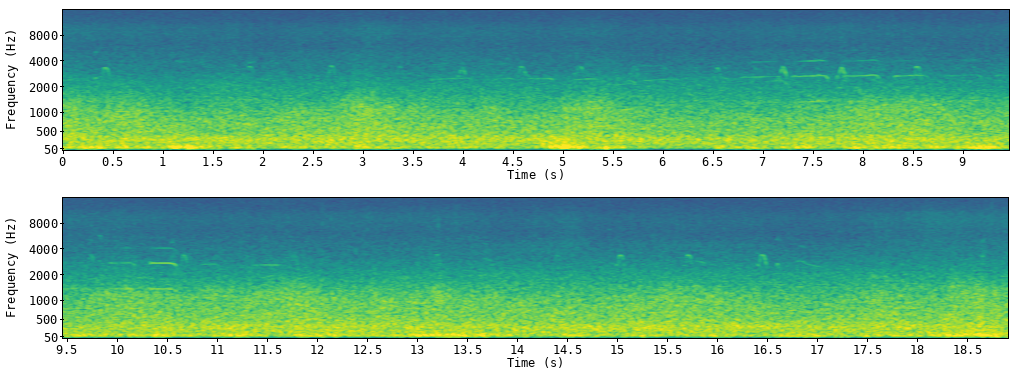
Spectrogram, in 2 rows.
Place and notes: {"title": "Unnamed Road, Prestatyn, UK - Gronant Sand Dunes", "date": "2017-08-05 10:30:00", "description": "Morning meditation on top of sand dunes buffeted by the winds and joined, for a time, by some children playing in the dunes. Recorded on a Tascam DR-40 using the on-board microphones as a coincident pair (with windshield).", "latitude": "53.35", "longitude": "-3.36", "altitude": "7", "timezone": "Europe/London"}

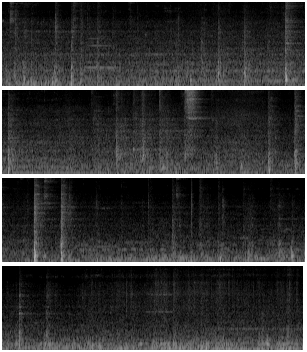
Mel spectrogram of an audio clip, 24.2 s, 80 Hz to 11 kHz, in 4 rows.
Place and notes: {"title": "Cantt, Mirpur Cantonment, Mirpur, Kanpur, Uttar Pradesh, Inde - Kampur Station", "date": "2003-03-14 17:00:00", "description": "Kampur Station\nAmbiance gare centrale de Kampur", "latitude": "26.45", "longitude": "80.35", "altitude": "128", "timezone": "Asia/Kolkata"}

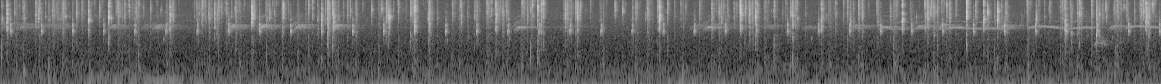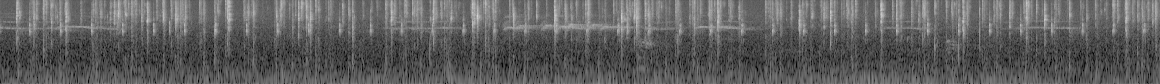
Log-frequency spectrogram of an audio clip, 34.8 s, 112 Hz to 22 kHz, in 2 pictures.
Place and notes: {"title": "Samak-san temple cave at dawn", "date": "2019-09-23 06:14:00", "description": "Near Samak-san temple complex...beneath a large cliff...a recess/cave...water dripping from it's roof after the continuous rains of summer, metronome like...at dawn...fog enclosed...sounds within x sounds entering from without...", "latitude": "37.84", "longitude": "127.67", "altitude": "285", "timezone": "Asia/Seoul"}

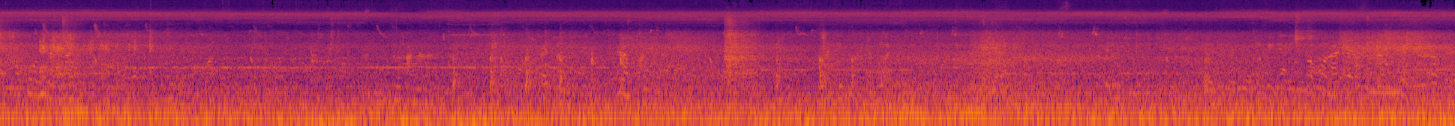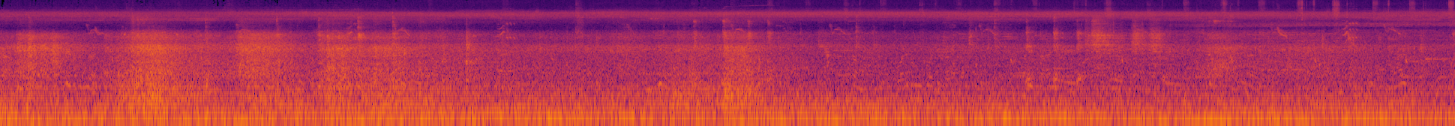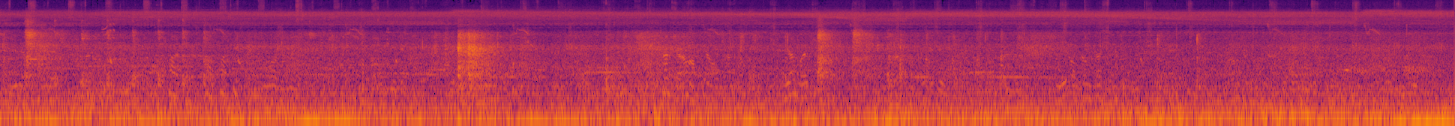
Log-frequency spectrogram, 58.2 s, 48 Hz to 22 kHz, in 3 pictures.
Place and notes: {"title": "Bihu Park, Taipei City - in the Park", "date": "2014-07-09 16:18:00", "description": "The distant sound of construction site", "latitude": "25.08", "longitude": "121.58", "timezone": "Asia/Taipei"}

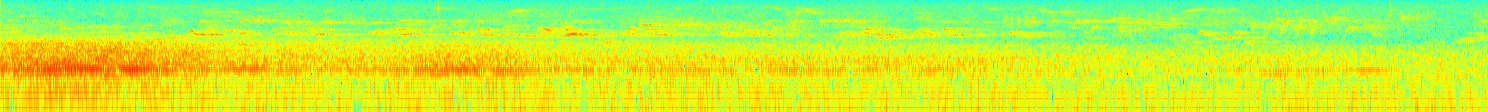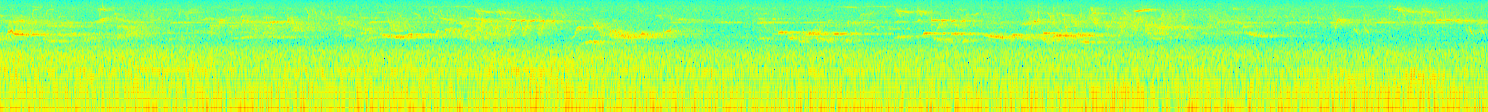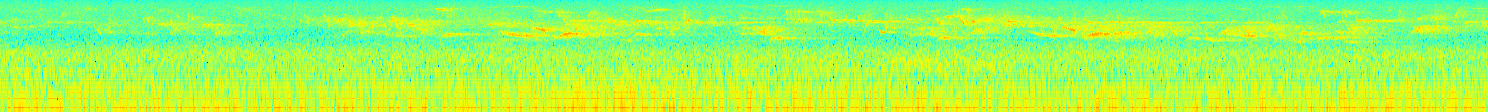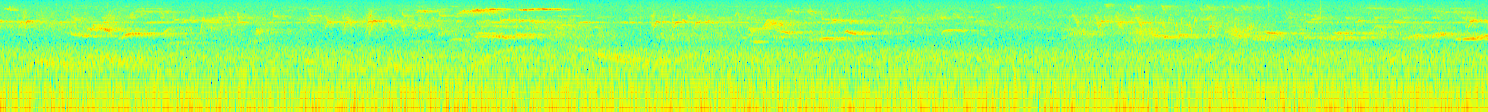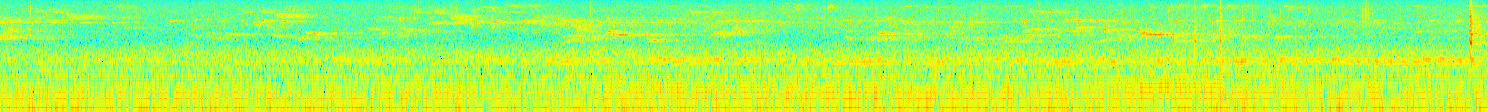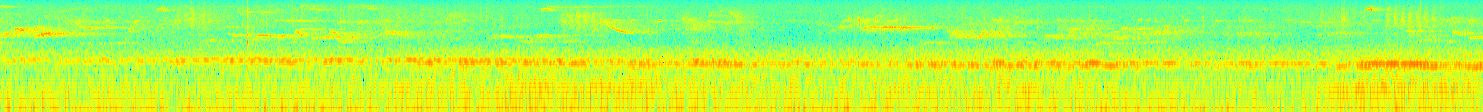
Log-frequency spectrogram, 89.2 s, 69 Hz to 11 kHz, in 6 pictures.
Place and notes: {"title": "Ленинский район, Московская область, Россия - Noise pollution.", "date": "2014-04-21 18:50:00", "description": "Sony ECM-MS2 --> Marantz PMD-661 mod --> RX3(Declip, Limiter, Gain).", "latitude": "55.56", "longitude": "37.72", "altitude": "179", "timezone": "Europe/Moscow"}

